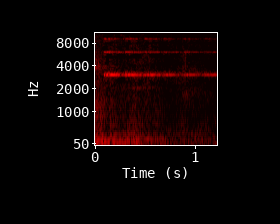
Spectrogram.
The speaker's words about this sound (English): If that alarm is squawking, it means the Nazis are back at it, blitzing Krieg some when in history.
